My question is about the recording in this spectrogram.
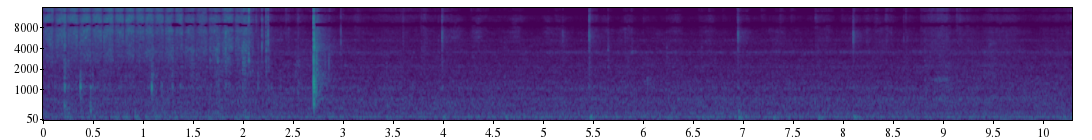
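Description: Faint rubbing and scratching of a small whiteboard being wiped clean and written on with a marker, over a steady low hum, with a sharp little tap about three seconds in.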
